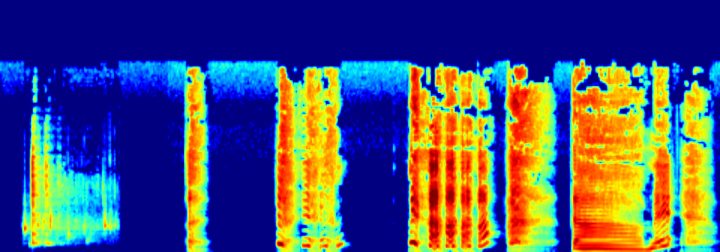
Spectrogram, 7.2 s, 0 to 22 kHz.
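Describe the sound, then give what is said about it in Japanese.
A voice imitates dripping liquid with a string of short, squeaky, high-pitched bursts. They come in quick uneven clusters and end on a longer gliding squeal, fairly loud. “3、2、1、ポタポタ、ポタポタ。”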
